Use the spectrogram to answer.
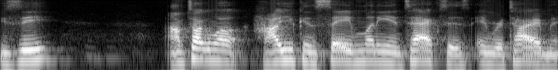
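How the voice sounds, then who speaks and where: Recorded very cleanly over a silent background, a man speaks with a fairly high pitch and fairly even intonation. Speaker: financial educator. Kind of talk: livestream lecture. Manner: fast.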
